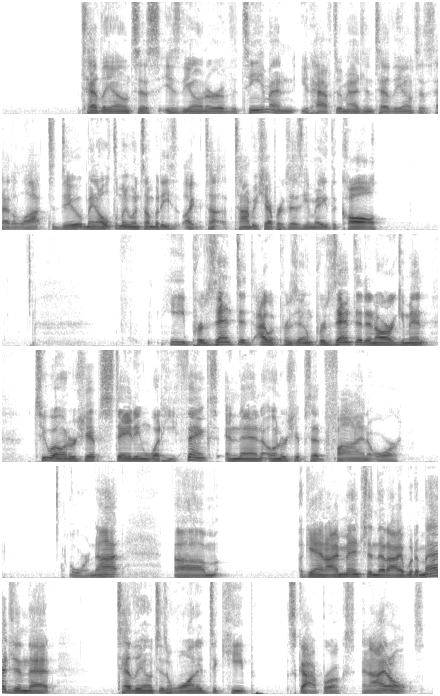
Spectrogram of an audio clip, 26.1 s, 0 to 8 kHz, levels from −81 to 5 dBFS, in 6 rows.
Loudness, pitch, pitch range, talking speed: -26 LUFS, 125 Hz, 115-130 Hz, 170 wpm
